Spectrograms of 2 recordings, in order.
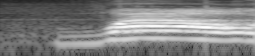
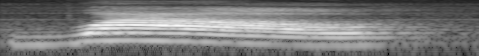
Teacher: it looks like this so basically is a lowercase w and it's labial velar so it's made with your lips and your velum which is your soft palate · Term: glide consonant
